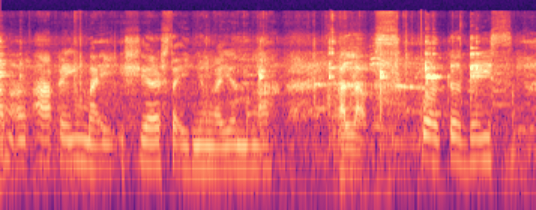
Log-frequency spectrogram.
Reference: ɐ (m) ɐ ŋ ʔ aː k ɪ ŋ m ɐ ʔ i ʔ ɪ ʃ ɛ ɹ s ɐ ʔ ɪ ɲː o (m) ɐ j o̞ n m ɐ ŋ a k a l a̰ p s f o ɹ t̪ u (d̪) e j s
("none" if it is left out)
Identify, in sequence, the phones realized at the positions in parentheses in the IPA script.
ŋ, ŋ, d̪

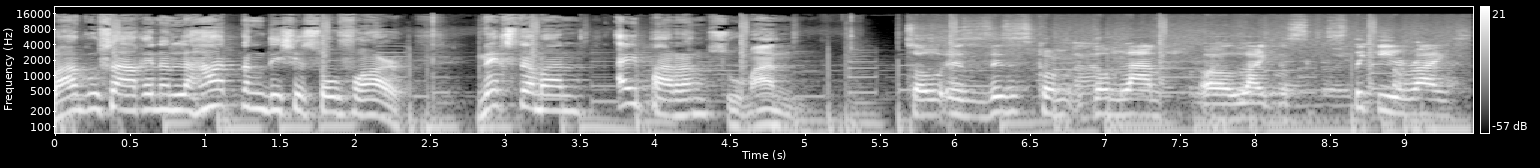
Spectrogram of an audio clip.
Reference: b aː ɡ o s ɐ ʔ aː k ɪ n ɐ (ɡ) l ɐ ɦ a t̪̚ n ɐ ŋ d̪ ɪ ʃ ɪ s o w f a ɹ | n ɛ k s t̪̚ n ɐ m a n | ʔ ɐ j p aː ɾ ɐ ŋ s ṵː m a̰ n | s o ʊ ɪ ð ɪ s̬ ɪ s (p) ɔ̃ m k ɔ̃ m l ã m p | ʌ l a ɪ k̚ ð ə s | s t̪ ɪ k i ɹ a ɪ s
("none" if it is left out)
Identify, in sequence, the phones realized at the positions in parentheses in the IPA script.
ŋ, k

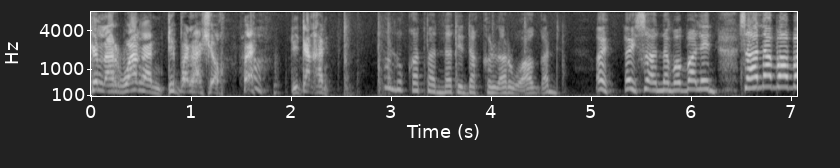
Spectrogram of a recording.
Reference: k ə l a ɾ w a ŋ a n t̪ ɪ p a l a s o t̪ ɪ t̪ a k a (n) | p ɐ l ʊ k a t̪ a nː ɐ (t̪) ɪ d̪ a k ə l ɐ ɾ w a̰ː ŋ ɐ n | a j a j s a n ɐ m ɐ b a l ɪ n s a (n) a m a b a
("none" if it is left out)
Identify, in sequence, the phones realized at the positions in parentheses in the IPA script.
n, t̪, n

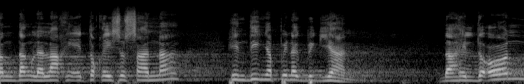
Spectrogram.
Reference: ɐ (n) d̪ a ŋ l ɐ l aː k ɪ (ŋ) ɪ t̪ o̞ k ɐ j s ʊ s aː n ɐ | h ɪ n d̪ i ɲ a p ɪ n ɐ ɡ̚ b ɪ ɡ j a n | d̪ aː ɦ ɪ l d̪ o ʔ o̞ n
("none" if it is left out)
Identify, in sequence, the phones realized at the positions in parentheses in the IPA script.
n, ŋ

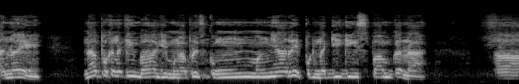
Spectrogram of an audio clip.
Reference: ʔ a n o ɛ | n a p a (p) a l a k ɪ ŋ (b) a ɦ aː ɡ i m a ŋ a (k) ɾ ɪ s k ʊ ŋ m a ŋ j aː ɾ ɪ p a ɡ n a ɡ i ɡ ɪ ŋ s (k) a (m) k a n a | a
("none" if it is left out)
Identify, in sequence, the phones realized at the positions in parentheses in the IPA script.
k, b, p, p, m

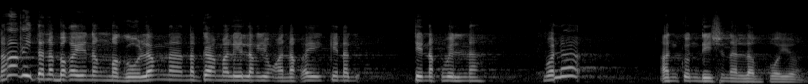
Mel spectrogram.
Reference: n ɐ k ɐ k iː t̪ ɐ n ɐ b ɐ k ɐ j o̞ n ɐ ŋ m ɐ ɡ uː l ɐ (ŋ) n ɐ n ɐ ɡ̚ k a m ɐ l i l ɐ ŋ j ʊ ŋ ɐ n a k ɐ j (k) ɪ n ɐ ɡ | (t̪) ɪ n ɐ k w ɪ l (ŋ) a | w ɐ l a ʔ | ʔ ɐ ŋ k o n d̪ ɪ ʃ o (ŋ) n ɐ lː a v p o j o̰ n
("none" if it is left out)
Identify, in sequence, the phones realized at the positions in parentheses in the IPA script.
ŋ, k, t̪, n, none

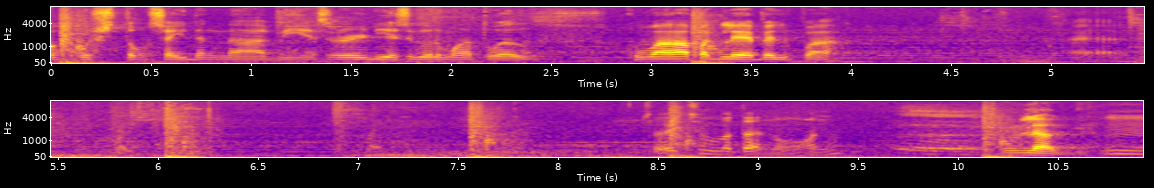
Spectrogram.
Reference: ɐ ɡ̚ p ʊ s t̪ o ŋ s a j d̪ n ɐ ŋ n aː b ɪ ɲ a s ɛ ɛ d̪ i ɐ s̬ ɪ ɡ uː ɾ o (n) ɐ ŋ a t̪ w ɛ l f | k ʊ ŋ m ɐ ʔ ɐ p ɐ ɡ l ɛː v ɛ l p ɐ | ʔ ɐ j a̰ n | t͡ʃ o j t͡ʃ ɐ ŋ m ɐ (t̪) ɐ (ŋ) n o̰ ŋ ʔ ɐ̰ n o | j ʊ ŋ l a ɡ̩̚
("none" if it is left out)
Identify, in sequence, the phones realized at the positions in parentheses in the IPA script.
m, t̪, none

